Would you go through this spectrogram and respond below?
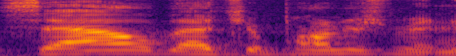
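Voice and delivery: spring the news on Sal gleefully; mock announcer. Crew announces again.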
